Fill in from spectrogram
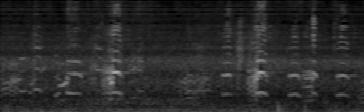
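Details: Frightened swans, a flock of over a hundred in a small park, call in clear nasal honks, some rising then falling, several birds overlapping in quick irregular bursts above low background rumble.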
